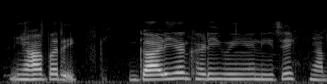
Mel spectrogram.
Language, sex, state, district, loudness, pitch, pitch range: Hindi, female, Jharkhand, Sahebganj, -24 LUFS, 235 Hz, 210-245 Hz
